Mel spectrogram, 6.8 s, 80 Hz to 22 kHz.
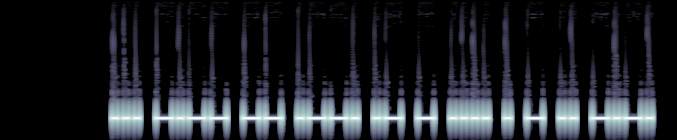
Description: Morse code, heard as a keyed tone, about 22 wpm, 700 Hz. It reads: SYMPATHETIC
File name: practice / 22wpm / Eleven Letter Words - 22wpm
